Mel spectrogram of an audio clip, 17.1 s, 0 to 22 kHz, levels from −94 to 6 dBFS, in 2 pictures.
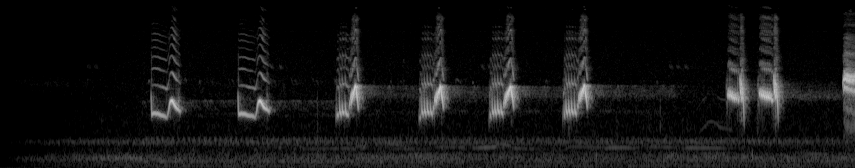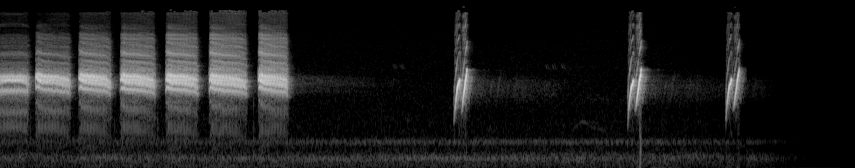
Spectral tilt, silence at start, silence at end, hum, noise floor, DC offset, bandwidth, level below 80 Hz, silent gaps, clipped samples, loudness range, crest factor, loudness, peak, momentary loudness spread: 6 dB/octave; 1.5 s; 1.15 s; none; under -90 dBFS; under 0.1%; 17.5 kHz; -84 dBFS; none; under 0.1%; 13 LU; 20 dB; -16 LUFS; -2 dBFS; 14 LU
